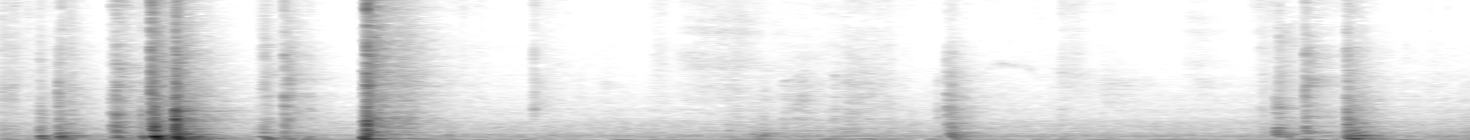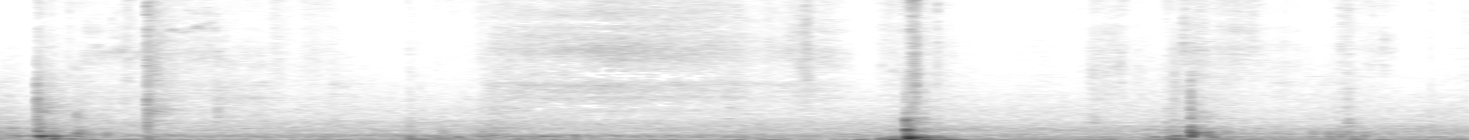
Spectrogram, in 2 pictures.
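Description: Hard plastic knocks and clatters as a vacuum cleaner is moved and handled.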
